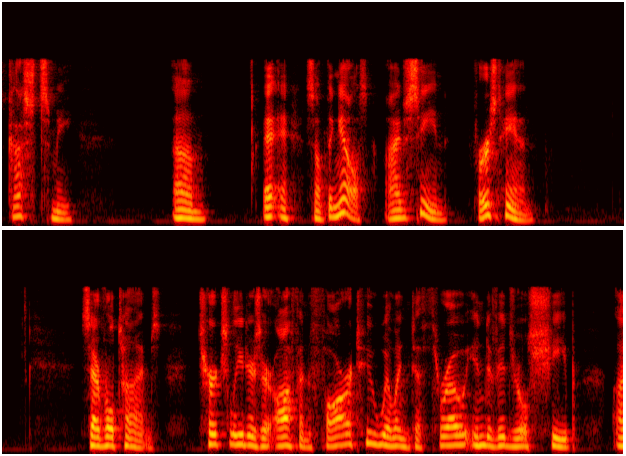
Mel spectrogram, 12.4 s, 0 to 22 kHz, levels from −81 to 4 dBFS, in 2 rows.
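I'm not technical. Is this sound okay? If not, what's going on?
Yes, nothing in this speech recording points to a problem. It has the sound of a Bluetooth headset using the mSBC codec, which carries the voice up to about 7.7 kHz and leaves out the very highest, airiest tones, with only a light touch of graininess on louder moments.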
